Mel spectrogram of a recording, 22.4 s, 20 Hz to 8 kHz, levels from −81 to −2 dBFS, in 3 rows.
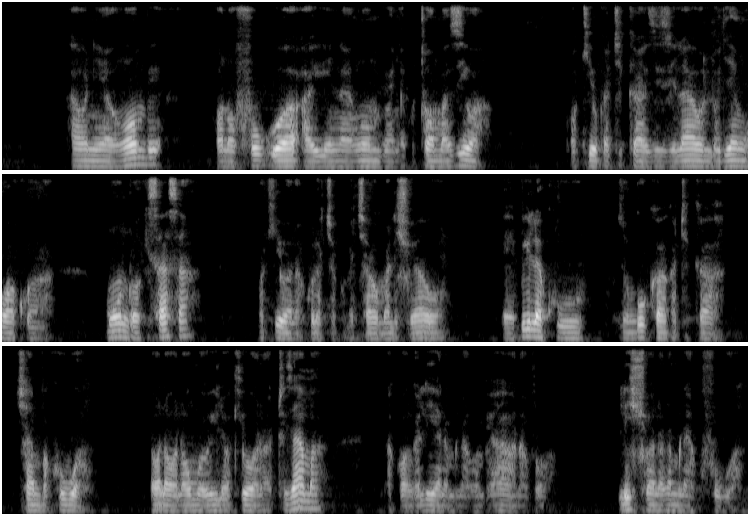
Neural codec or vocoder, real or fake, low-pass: vocoder, 44.1 kHz, 128 mel bands every 256 samples, BigVGAN v2; fake; 7.2 kHz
